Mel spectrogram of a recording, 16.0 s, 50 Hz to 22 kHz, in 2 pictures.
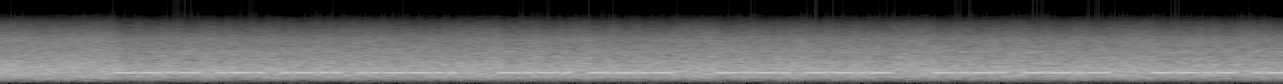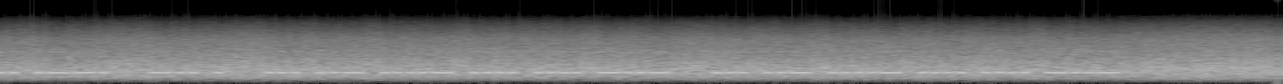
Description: Morse code, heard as a keyed tone, machine-sent, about 30 wpm, 600 Hz, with heavy radio static and a narrow filter. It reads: QRL? CQ CQ CQ QRP DE SU4HHX SU4HHX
